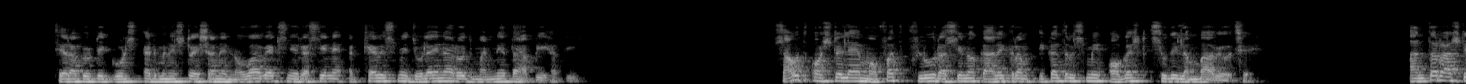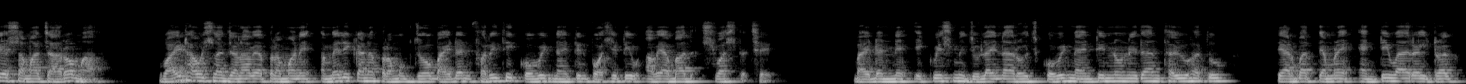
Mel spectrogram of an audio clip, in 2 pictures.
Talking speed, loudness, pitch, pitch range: 65 wpm, -23 LUFS, 135 Hz, 130-145 Hz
